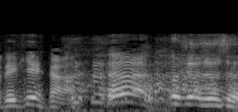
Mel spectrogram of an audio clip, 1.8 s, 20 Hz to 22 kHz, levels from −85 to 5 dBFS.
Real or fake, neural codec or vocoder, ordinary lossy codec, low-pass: real; none; none; 7.2 kHz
